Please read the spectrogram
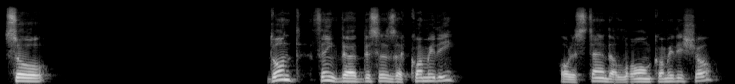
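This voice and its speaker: Speaking Arabic as his first language, this man hosts a daily broadcast and preaches directly to viewers in a blunt, forceful livestream monologue. His raspy, gravelly voice sits a little high and sounds warm, and he goes slowly with frequent pauses. The audio is close and dry, free of echo.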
